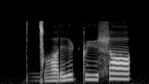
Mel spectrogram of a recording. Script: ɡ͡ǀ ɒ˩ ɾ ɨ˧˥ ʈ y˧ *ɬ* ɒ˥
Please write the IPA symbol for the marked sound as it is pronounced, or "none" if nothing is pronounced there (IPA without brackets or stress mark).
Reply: ɬ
